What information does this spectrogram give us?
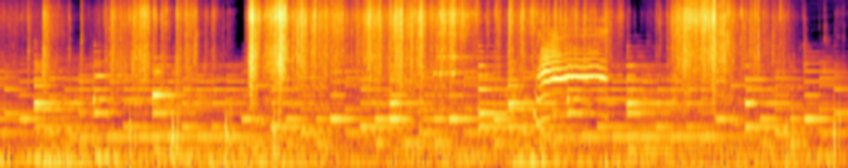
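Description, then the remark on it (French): A cat named Moustique meows insistently for its kibble, its high, wavering cries rising and bending in pitch, set against a constant hiss with a few sharp clicks and knocks scattered throughout. “Oui, Moustique, je te donne tes croquettes et j'y retourne.”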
